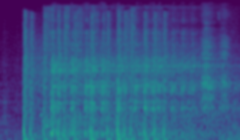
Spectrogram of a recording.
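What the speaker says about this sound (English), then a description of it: "Somebody's trying to shoot it down!" Automatic gunfire in the Fortnite Battle Royale game breaks out suddenly as a loud, rapid burst of shots, then continues as dense sustained firing without a pause.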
